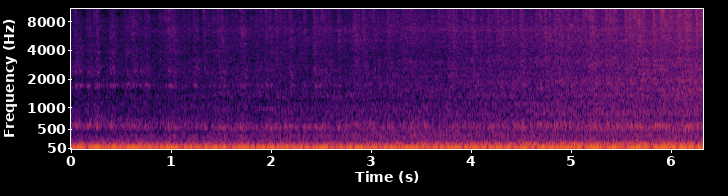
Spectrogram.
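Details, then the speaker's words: 1970 Chevy Nova heavily cammed big-block Chevy V8 on solid mounts, exhaust heard on a walk-around after a coolant leak fix at the water outlet gasket; deep steady lopey rumble with even pulses, no knocks or ticks, healthy. "do a walk around so you guys can hear the [Music] exhaust yeah she sounds good and that big black rumbles"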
